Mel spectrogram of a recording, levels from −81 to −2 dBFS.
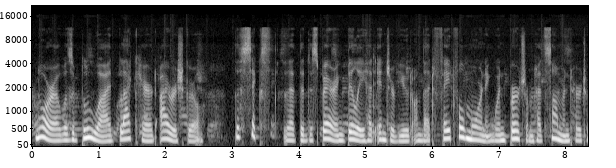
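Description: From start to finish, the speech is trailed by echo with no canceller: the far end's loudspeaker feeds back into its microphone, and nothing strips it out. So every phrase returns roughly a third of a second later, about 24 dB down, and thin.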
